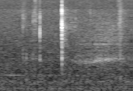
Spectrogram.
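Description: A plastic cup is set down with a light tap.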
